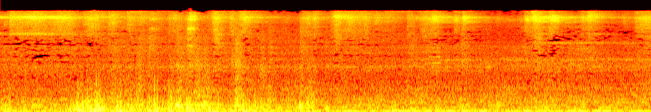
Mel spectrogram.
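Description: Passenger train running along the track, heard from inside the coach: a steady rumble and rattle of wheels on rail, with a steady hiss and a few short knocks.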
